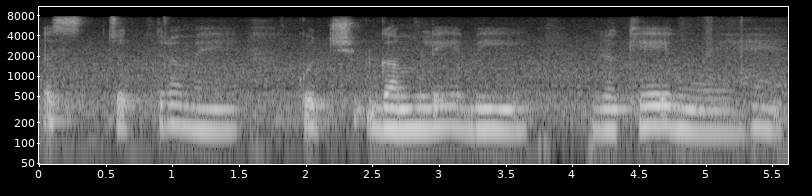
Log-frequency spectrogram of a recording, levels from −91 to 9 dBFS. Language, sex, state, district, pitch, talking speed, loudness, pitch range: Hindi, female, Madhya Pradesh, Dhar, 165 Hz, 95 wpm, -18 LUFS, 160-175 Hz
